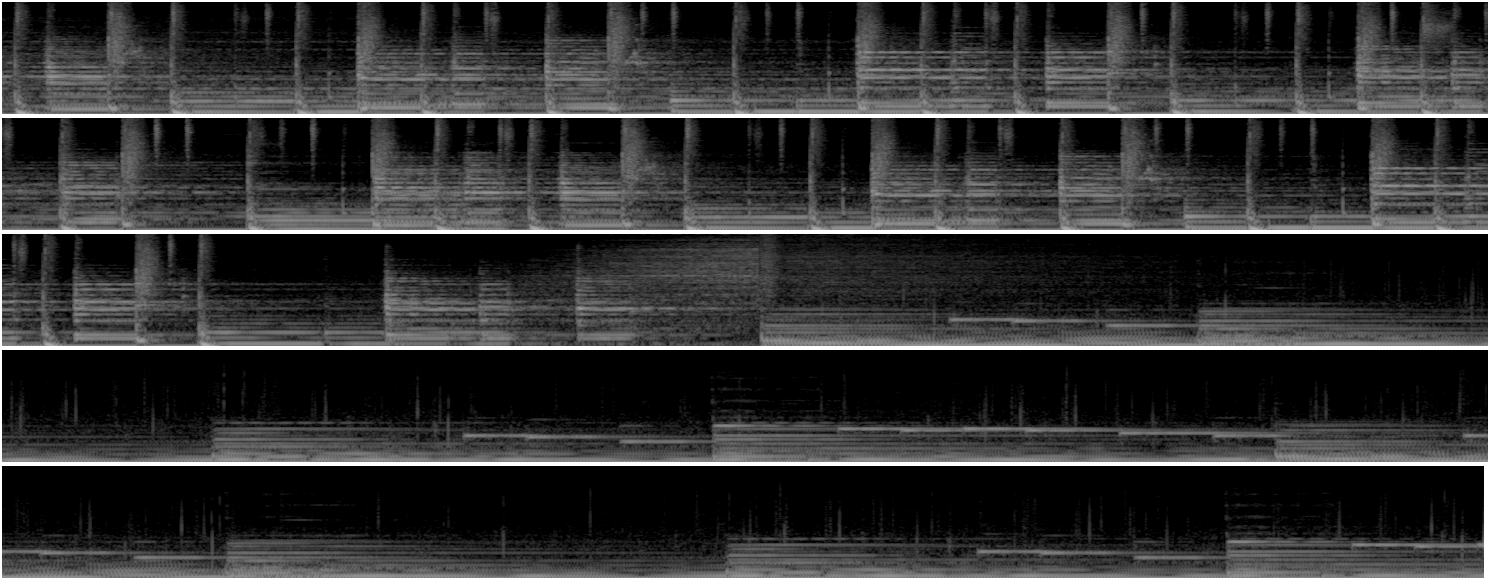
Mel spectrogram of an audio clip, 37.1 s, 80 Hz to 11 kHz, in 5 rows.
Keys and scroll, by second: 5.0 z, 5.8 super+c, 6.2 super+v, 32.1 x, 34.0 z, 34.7 x, 36.8 z.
